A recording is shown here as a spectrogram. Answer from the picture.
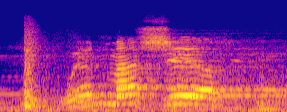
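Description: Blues-rock song: a sharp drum hit just after the start, then a voice singing a drawn-out, bending line over the band.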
